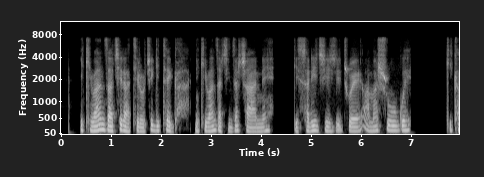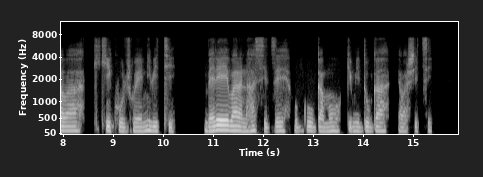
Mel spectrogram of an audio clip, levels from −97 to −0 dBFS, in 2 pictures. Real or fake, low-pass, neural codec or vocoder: real; 7.2 kHz; none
